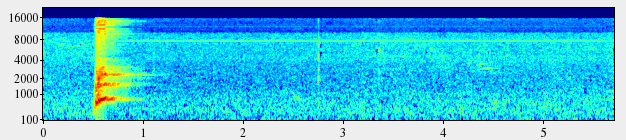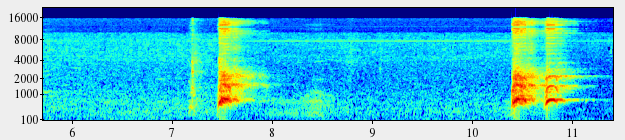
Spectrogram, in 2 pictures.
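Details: Miniature Dachshunds romping in plentiful winter snow; three short, crisp barks spaced several seconds apart, the last a quick double yap, with long quiet gaps between them.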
